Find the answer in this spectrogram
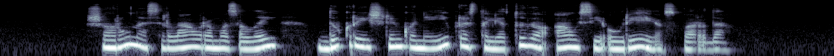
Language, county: Lithuanian, Vilnius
